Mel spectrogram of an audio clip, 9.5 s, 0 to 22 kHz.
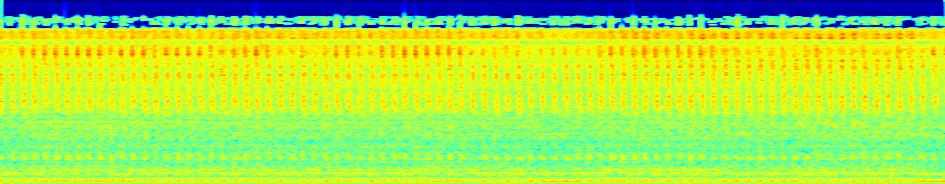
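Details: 1996 Bayliner Capri 2050 SS with 305 Chevy V8, cold start: rapid light ticking, about three a second, over a lumpy idle; loose rocker arms with lots of slack, idle smoother after adjusting.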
